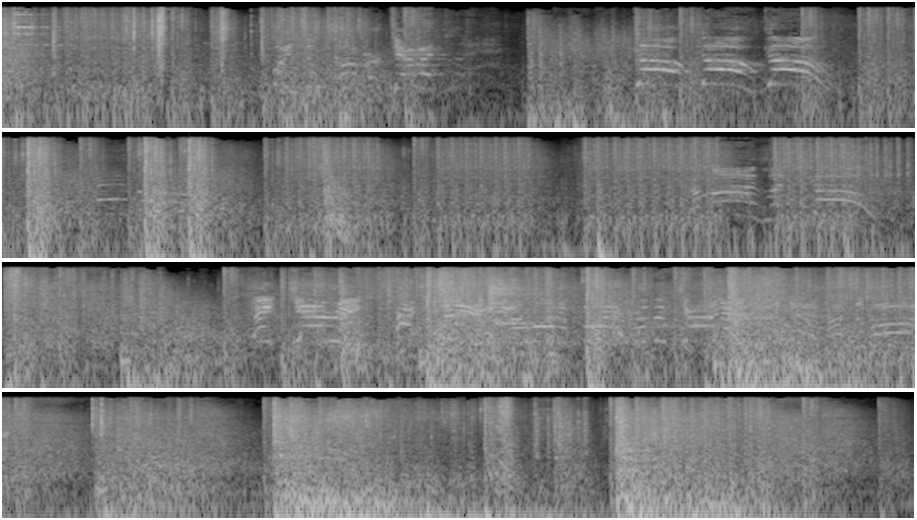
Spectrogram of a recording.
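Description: Rifle shots crack rapidly and loudly.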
